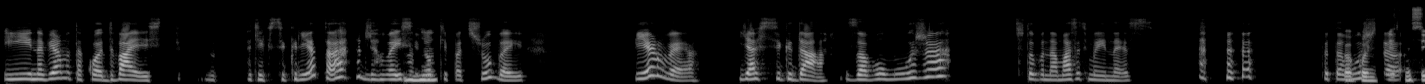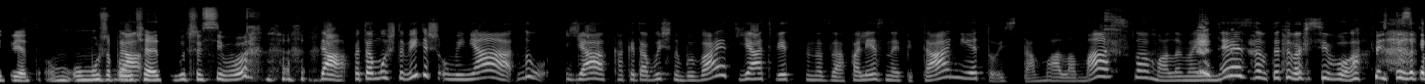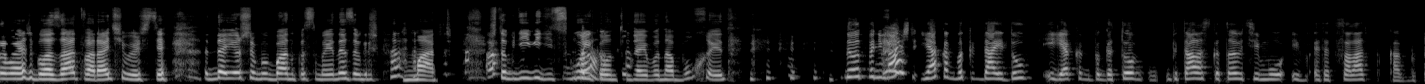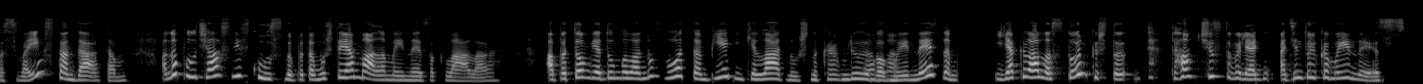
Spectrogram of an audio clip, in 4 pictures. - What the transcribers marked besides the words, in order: chuckle; laugh; laugh; laugh; tapping; laugh; laughing while speaking: "Да"; other background noise; laugh; chuckle
- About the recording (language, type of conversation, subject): Russian, podcast, Какие традиционные блюда вы готовите на Новый год?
